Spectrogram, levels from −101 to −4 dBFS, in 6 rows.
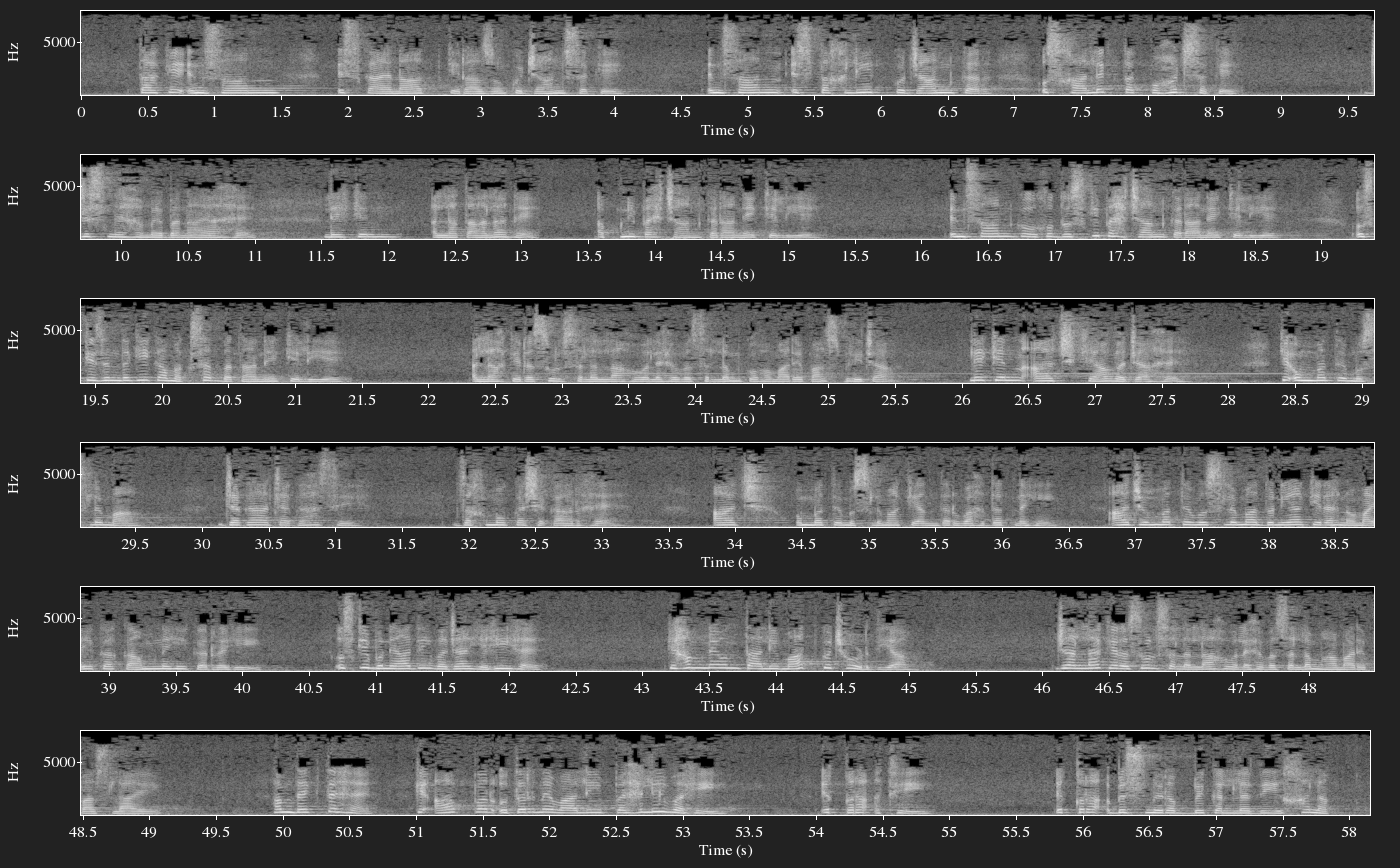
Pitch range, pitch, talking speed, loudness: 170-240 Hz, 200 Hz, 140 wpm, -19 LUFS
